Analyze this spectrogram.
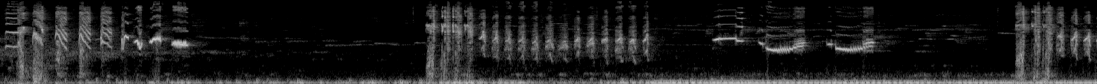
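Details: Oriental magpie-robin singing in answer to an agitated magpie-robin: bursts of rapid high chattering notes and loud whistled, down-slurred phrases, with a steady low hum underneath.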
